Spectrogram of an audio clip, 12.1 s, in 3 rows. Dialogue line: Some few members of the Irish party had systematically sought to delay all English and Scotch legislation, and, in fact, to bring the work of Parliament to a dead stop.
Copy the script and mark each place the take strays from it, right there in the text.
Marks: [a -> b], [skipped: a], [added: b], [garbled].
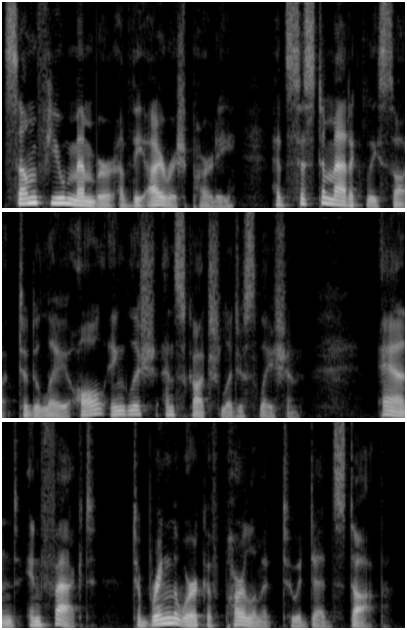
Some few [members -> member] of the Irish party had systematically sought to delay all English and Scotch legislation, and, in fact, to bring the work of Parliament to a dead stop.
